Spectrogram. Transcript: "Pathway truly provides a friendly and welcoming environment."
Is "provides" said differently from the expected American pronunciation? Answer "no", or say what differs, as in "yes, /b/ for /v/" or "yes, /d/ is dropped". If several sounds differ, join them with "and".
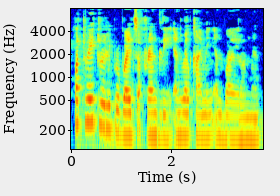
yes, /s/ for /z/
